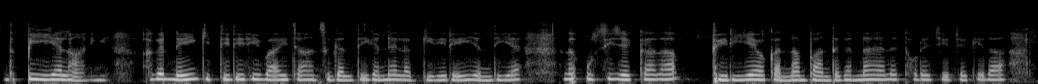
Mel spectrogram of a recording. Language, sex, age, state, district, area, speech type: Dogri, female, 30-45, Jammu and Kashmir, Reasi, rural, spontaneous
